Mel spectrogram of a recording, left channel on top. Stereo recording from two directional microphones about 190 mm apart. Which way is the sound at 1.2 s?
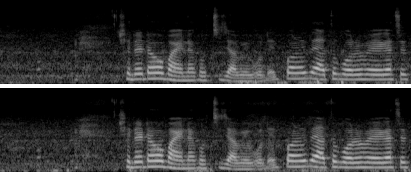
5° right (ahead or behind).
